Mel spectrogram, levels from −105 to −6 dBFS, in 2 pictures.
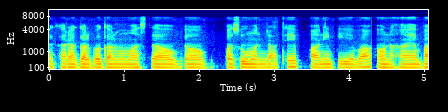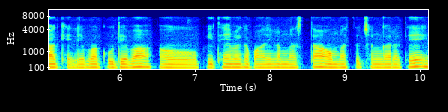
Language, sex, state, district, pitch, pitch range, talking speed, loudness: Chhattisgarhi, male, Chhattisgarh, Rajnandgaon, 125 Hz, 120-125 Hz, 180 wpm, -34 LUFS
